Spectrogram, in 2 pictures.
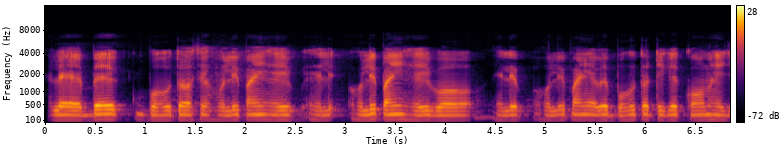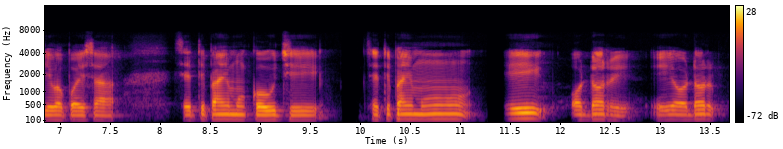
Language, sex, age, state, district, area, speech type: Odia, male, 18-30, Odisha, Kalahandi, rural, spontaneous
